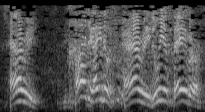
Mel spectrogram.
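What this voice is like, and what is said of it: Put-on Yiddish accent. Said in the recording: “it's a very funny Yiddish accent, right? ... Am I good at that? Not good enough?”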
